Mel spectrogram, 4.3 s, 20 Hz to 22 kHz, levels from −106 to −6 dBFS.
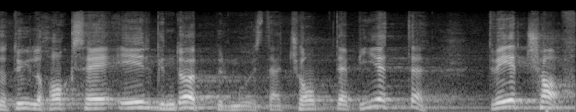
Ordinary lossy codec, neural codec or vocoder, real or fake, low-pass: none; none; real; 14.4 kHz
